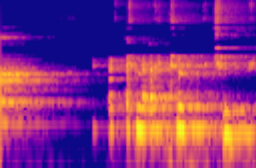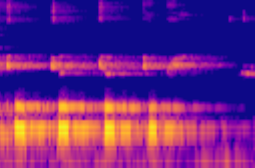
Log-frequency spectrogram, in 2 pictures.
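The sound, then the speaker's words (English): A voice imitates a cowbell, with a sustained vocal tone leading into a steady run of about eight short, clipped, tonal hits at an even beat, fairly loud. “that's my best cowbell sound I can do.”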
